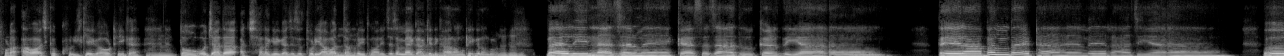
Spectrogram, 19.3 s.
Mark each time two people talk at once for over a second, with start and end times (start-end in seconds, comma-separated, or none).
none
